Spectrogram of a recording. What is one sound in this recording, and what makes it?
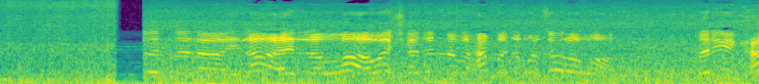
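A waterfall pours down a rock face.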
